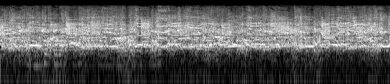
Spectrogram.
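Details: Black Jersey Giant chickens in a breeding flock raised for hatching eggs: dense, continuous clucking and cackling from many hens and roosters, with a faint low hum underneath.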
